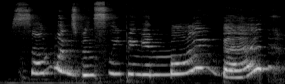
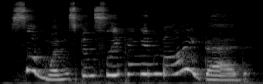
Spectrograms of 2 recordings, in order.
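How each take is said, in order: First: It is said in a tiny, small voice. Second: It is said in a medium-sized voice.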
